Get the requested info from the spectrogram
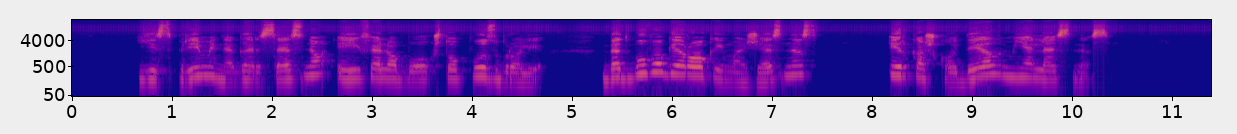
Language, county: Lithuanian, Panevėžys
